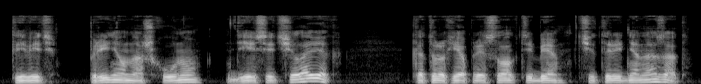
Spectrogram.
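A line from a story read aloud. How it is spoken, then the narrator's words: Plain. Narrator (Russian): спросил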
